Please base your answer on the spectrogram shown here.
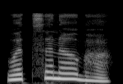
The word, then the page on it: ವತ್ಸನಾಭಿ: vatsa nābhi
